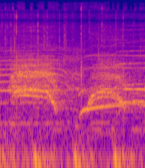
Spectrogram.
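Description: An audience at a Thai drama fan-meeting event cheering and whooping, with high shrieking voices rising and falling over a steady crowd roar, loud and close throughout.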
